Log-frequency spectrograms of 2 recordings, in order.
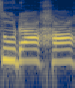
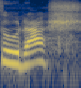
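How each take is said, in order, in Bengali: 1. এটি একটি পূর্ণ ha ধ্বনি দিয়ে শেষ হয়। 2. এটি একটি অর্ধ sh ধ্বনি দিয়ে শেষ হয়। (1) "এটা কিন্তু সুরাহা হবে না" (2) "কি হবে সুরাস"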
